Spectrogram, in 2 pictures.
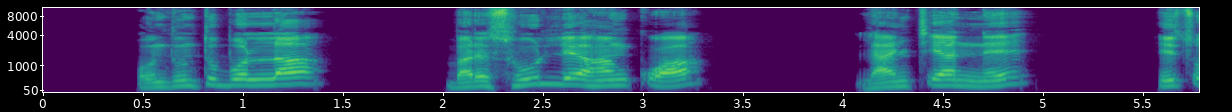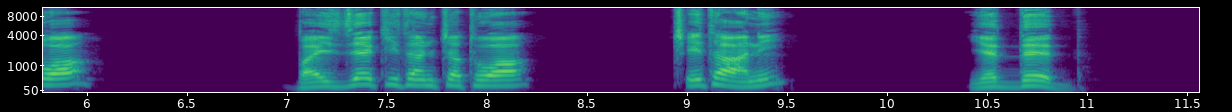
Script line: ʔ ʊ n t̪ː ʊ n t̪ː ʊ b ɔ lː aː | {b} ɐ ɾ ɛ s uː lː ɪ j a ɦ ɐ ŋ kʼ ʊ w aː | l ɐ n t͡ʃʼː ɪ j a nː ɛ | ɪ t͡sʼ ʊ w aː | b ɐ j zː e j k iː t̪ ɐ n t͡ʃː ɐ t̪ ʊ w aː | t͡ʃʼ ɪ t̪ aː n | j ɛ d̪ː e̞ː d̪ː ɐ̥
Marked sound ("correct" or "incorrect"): correct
